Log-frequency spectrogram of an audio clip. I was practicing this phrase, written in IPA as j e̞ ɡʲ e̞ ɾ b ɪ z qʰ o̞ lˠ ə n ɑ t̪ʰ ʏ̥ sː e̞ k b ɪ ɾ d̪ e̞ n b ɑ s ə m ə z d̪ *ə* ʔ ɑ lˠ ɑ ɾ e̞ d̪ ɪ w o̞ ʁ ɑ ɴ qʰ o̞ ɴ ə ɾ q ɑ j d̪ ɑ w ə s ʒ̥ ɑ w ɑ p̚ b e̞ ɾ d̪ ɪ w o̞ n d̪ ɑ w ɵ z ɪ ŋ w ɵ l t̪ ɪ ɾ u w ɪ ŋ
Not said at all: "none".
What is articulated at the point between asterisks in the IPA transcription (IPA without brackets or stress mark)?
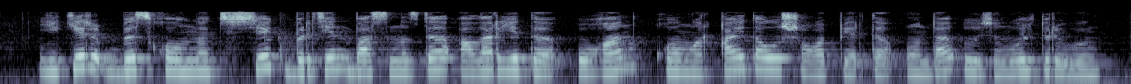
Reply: ə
